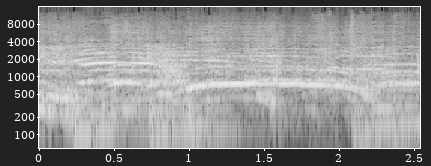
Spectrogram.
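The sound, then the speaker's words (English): A crowd of onlookers cheers and shouts at an eating contest while about a dozen contestants at a long table eat trays of chicken wing meat, a loud, continuous din of overlapping voices with some sustained yells rising above the mass for the whole stretch. “For 12 minutes, the dozen or so contestants line a long table and gorge while onlookers cheer.”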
